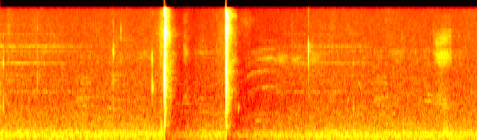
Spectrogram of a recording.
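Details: One-month-old infant with hiccups: two sharp, abrupt clicks about a second apart in a quiet room.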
